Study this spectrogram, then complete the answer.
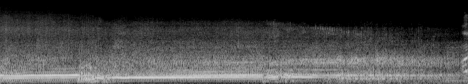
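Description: A Hennessey Venom hypercar's engine roars loudly and close up while driving, holding a strong steady tone that dips twice as the gears shift, then eases off toward the end.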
